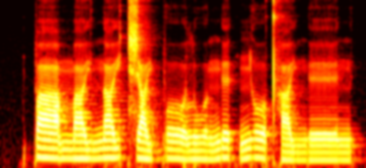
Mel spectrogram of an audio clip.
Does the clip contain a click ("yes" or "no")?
no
